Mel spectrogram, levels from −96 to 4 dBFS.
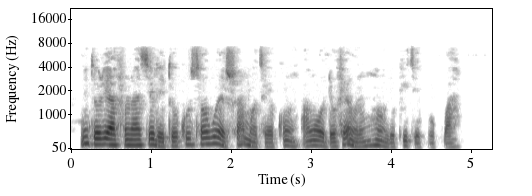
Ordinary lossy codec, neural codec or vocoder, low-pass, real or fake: MP3, 48 kbps; none; 7.2 kHz; real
